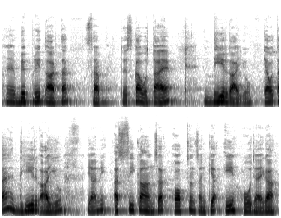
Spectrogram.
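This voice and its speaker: Male teacher, unhurried pace, soft mellow tone, exam question walkthrough, repeats key answers. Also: mid-range voice.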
